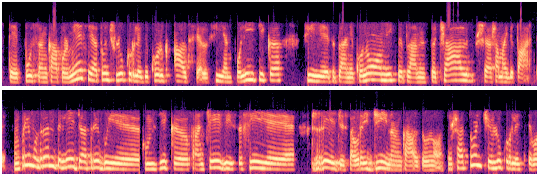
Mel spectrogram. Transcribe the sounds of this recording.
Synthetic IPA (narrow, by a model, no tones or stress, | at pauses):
st̪e̞pusəɨŋkapulme̞sejat̪unt͡ʃʲlukɾuɾile̞d̪e̞kurɡalt̪fe̞̰lfijeɨnpo̞lit̪ikəfijepe̞plane̞ko̞no̞mik̚pe̞planso̞t͡ʃialʃiaʃamajd̪epa̰rt̪e̞ɨnpɾimulrɨnd̪le̞d͡ʒat̪ɾe̞buje̞kumzikfɾant͡ʃe̞zijsəfijered͡ʒesawre̞d͡ʒinəɨŋkazulno̰st̪ɾuʃiat̪unt͡ʃʲlukɾuɾile̞sevo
